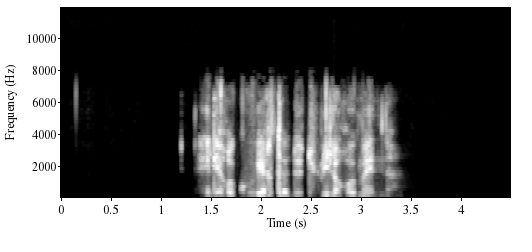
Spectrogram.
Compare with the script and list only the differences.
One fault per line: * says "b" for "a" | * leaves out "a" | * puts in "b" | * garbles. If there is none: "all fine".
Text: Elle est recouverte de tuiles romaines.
all fine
